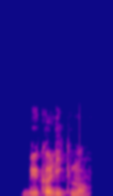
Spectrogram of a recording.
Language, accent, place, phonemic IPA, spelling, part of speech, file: French, France, Lyon, /by.kɔ.lik.mɑ̃/, bucoliquement, adverb, LL-Q150 (fra)-bucoliquement.wav
- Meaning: bucolically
